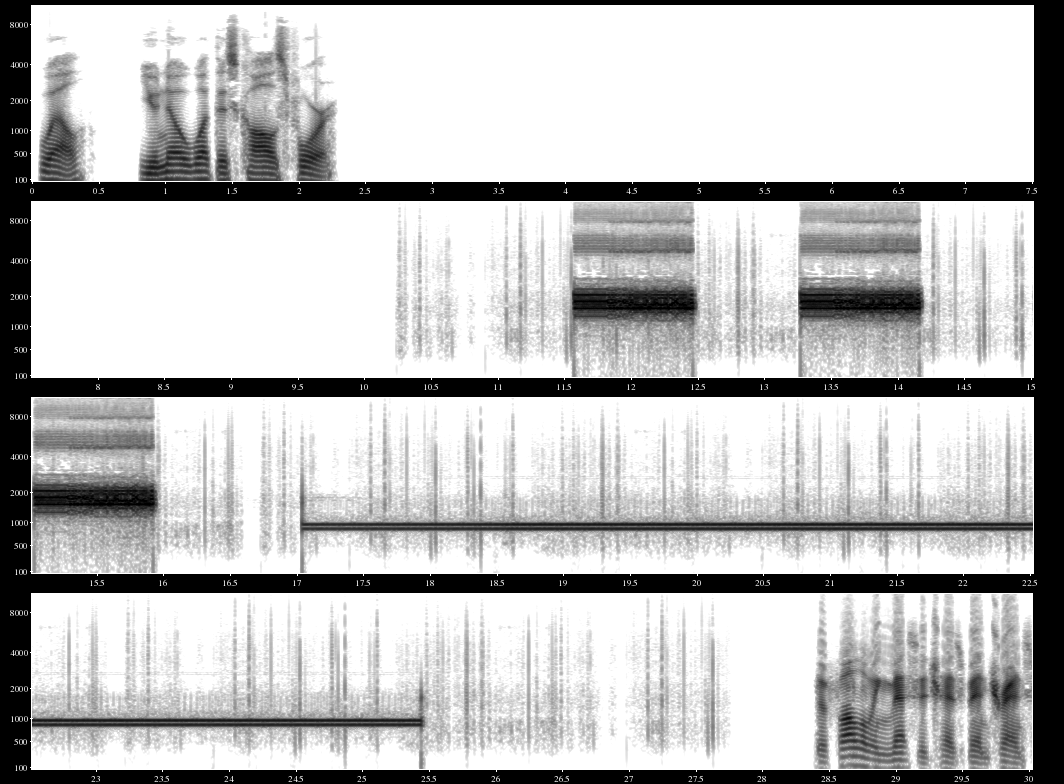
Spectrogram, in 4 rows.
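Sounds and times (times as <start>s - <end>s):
shrill data tone bursts: 11.6s - 12.5s, 13.3s - 14.2s, 15.0s - 16.0s
two-tone alert signal: 11.6s - 12.5s, 13.3s - 14.2s, 15.0s - 16.0s.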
